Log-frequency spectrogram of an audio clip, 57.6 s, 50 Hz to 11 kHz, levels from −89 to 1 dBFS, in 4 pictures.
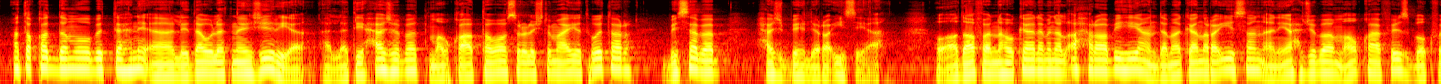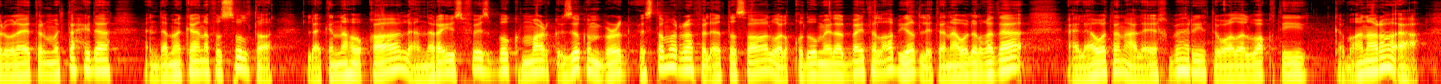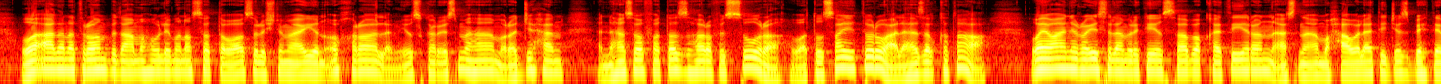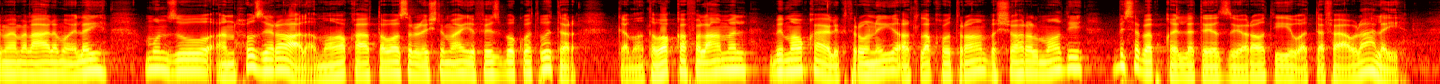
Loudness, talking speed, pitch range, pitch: -15 LUFS, 115 wpm, 95-120 Hz, 105 Hz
